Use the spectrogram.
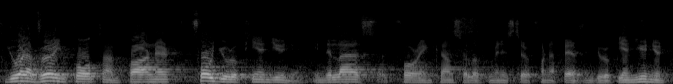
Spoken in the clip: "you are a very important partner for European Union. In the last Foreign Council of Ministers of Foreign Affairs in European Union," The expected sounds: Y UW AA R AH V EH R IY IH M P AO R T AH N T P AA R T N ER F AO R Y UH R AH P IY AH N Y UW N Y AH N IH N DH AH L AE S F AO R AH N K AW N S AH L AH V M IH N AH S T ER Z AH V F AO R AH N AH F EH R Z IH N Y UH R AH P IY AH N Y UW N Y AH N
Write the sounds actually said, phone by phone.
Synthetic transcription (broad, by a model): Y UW AA R AH V EH R IY IH M P AO R T AH N T P AA R T N ER F AO R Y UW R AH P IY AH N Y UW N Y AH N IH N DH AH L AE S F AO R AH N K AW N S AH L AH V M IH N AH S T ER AH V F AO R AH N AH F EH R S IH N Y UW R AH P IY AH N Y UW N Y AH N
